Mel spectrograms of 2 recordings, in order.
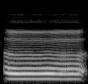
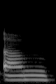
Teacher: inglês Eles não falam ã ou é eles vão falar hum você me dá uma fechadinha na boca no final porque o m em final de palavra realmente a gente tem que fechar a boca articular esse som com a boca fechada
